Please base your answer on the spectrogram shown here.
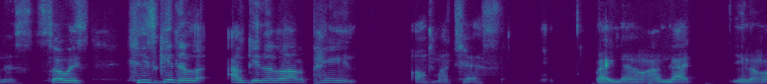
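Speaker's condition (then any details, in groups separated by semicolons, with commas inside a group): Cerebral palsy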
